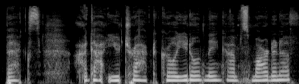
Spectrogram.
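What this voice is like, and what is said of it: Whispering in a character voice. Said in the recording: “I don't know why I'm whispering right now.”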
